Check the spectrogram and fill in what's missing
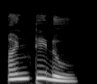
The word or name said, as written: ಅಂಟಿಡು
